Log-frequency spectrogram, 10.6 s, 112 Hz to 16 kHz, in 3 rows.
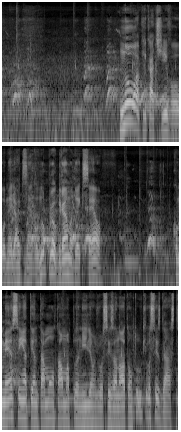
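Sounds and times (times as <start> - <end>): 
several dogs barking and yipping outdoors on a street: 0.0 - 7.6
speech: 2.4 - 5.6, 7.0 - 10.5.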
